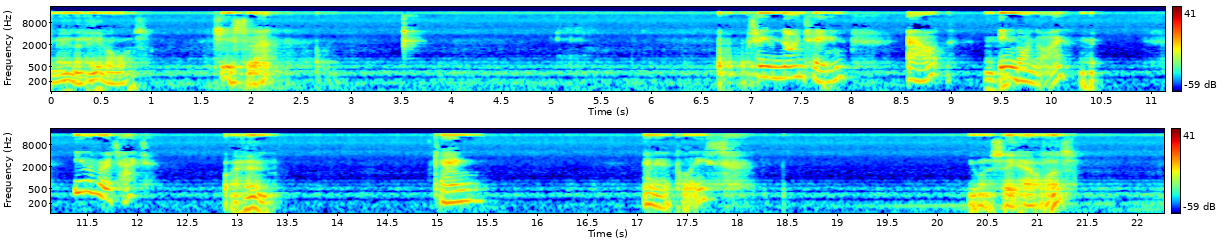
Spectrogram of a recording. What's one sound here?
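A woman speaks quietly and calmly, close by.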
